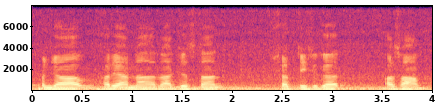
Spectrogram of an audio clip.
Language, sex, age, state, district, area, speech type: Punjabi, male, 45-60, Punjab, Gurdaspur, urban, spontaneous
